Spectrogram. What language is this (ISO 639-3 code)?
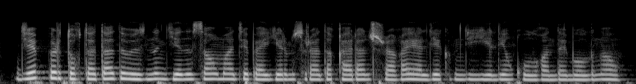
kaz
